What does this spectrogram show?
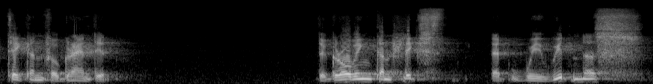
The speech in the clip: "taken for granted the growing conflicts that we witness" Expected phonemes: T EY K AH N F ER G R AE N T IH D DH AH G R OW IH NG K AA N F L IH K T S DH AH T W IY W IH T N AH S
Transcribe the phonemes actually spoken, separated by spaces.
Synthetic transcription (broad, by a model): T EY K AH N F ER G R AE N T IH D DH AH G R OW IH NG K AA N F L IH K T S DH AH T W IY W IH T N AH S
